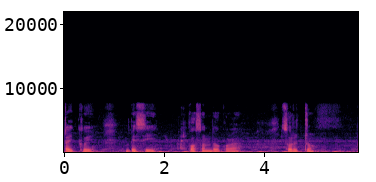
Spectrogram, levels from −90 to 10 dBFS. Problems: constant background noise, background conversations at intervals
